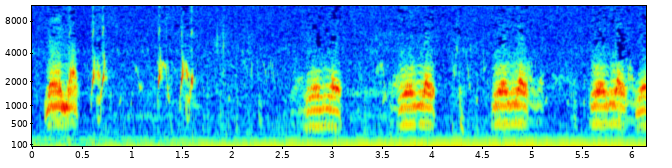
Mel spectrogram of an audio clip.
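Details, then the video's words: Common quail, said to be a female: a few short, sharp chirps, then a run of nasal, buzzy notes about half a second long, repeated roughly once a second over a low steady hum. "Звук самки перепела"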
